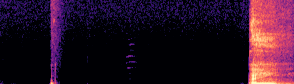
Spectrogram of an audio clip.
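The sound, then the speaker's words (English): A cat meows at a shut door, wanting to be let inside: a faint brief sound comes first, then one loud, drawn-out meow near the end after a silent stretch. “I guess we're letting the cat in.”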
